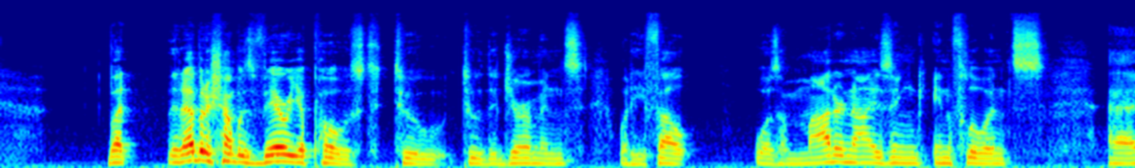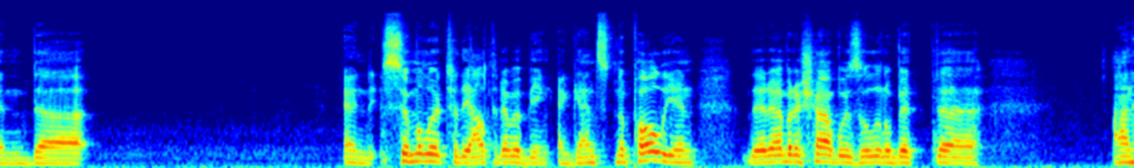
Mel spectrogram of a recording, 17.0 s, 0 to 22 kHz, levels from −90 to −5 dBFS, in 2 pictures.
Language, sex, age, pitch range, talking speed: English, male, 50-69, 110-140 Hz, 130 wpm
